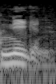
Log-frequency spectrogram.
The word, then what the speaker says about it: Negan: I can't really be intimidated by a guy named Negan, like Megan. Yeah. Like Megan with an N, and it's like, no, it's Negan. Yeah, it's Negan. And finally, and I'll be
